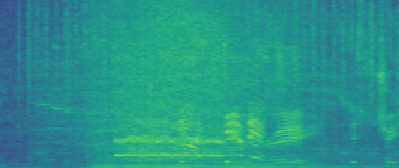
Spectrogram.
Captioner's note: tires screech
